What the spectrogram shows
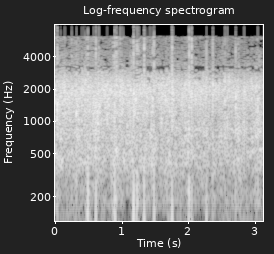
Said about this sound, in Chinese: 首先我们是不是借用现场所有观众热情的掌声，欢迎今天主办单位春雨文教基金会陈世凯陈董事长为我们致辞。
